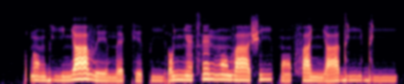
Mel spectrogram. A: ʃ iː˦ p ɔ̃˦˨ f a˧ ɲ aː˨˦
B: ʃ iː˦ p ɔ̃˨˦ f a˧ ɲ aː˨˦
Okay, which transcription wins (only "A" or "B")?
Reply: B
